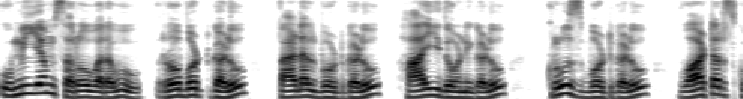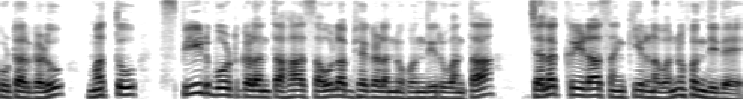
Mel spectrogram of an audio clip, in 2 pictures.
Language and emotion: Kannada, neutral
